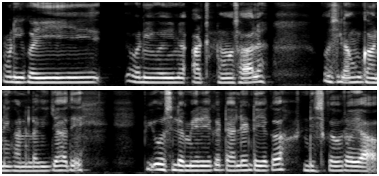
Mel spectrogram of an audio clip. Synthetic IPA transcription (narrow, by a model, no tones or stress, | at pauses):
ʊniːkoːiː | ʊniːkoiːəʈʰnɔːsaːl | ʊslãːũːɡaːniːɡaːnaːləɡiːd͡ʒaːt̪eː | piːʊslɛ̃ːmeːɾeːɪkʈɛːlə̃ɳʈɪkɖɪskəʋəɾɦoːja̰ː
